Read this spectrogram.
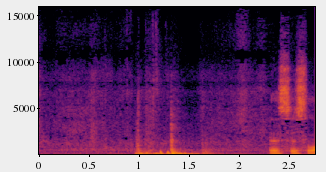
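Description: A door bumps as it is pushed open.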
